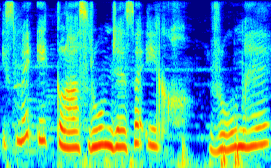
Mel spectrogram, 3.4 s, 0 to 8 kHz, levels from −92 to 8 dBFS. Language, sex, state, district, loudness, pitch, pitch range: Hindi, female, Uttar Pradesh, Lucknow, -13 LUFS, 280 Hz, 265-320 Hz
